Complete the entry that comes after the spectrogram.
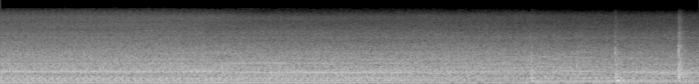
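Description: Steady low drone of an idling diesel passenger train standing at the platform, with a held hum running through it. Near the end come two sharp knocks, footfalls on the car's steel boarding steps and vestibule floor.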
